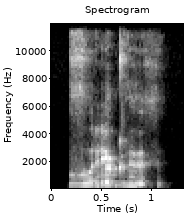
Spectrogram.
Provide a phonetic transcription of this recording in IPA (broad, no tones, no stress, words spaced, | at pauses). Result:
ɣurø ɖʱʉθ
